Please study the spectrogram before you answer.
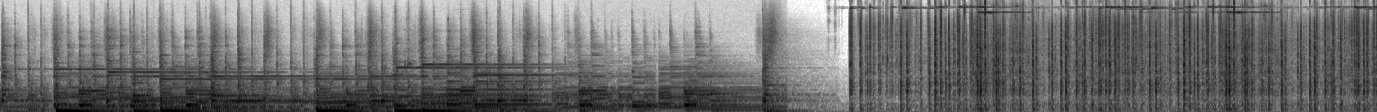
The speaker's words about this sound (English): Hear that? That's the sound of money pouring into the world's largest fossil fuel companies. Those are the corporations involved in oil, gas, and coal.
